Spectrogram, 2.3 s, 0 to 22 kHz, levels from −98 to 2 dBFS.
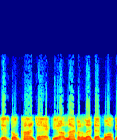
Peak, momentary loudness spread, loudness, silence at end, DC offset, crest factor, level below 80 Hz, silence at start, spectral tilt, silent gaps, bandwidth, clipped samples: -6 dBFS; 2 LU; -17 LUFS; 0 s; under 0.1%; 10 dB; -50 dBFS; 0 s; -6.5 dB/octave; none; 10.5 kHz; under 0.1%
